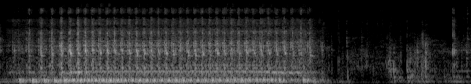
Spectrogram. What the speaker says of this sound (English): So now we will go ahead and top stitch that. through the lining.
